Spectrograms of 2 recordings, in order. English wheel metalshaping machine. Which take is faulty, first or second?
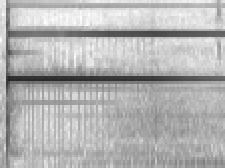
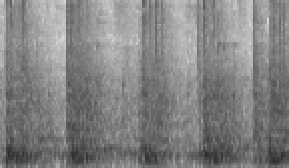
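second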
